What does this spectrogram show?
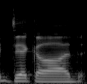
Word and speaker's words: Dickon: Everybody gets his name wrong. Yes, his name is actually Dickon, and let's do this.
